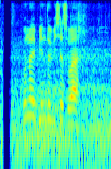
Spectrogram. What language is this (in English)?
Nepali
